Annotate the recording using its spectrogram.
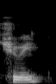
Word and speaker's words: Chuy: So for those of you who don't know, my name is Chuy. It's spelled C-H-U-Y.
